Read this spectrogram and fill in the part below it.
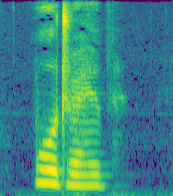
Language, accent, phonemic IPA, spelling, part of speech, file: English, UK, /ˈwɔːdɹəʊb/, wardrobe, noun / verb, En-uk-wardrobe.ogg
- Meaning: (noun) A room for keeping clothes and armor safe, particularly a dressing room or walk-in closet beside a bedroom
